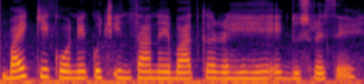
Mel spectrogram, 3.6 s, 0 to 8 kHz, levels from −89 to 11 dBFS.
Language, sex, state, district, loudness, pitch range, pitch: Hindi, female, Arunachal Pradesh, Papum Pare, -16 LUFS, 220-235 Hz, 230 Hz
